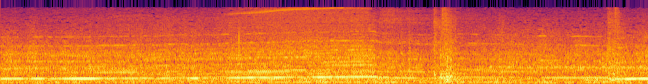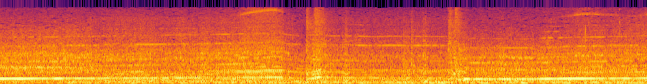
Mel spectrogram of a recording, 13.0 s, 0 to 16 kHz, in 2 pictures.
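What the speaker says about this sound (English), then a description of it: "Just listen to these tires." Race car tires on the Nürburgring during a 24-hour endurance race, a steady loud engine drone with a tonal hum and squeal, broken by several brief sharp transients as the car works through the corners, no talk.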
